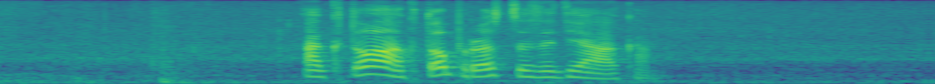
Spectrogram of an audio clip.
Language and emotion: Russian, neutral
